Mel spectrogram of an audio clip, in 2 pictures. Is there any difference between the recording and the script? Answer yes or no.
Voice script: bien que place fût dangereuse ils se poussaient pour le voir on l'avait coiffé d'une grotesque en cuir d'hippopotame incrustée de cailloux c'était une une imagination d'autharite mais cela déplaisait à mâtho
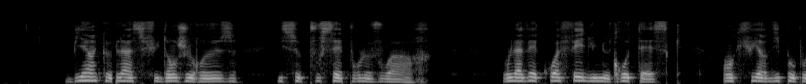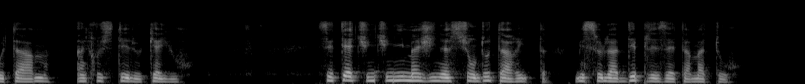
no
